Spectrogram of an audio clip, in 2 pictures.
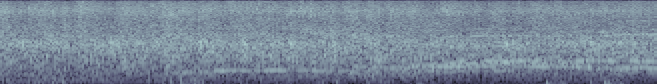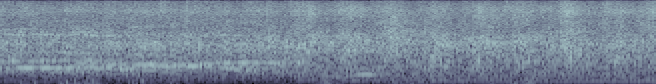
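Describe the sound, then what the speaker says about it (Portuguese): A lecture audience at a jury-trial training event applauds a speaker, broad continuous clapping with a faint tonal hum and a voice murmuring underneath, fairly loud and close throughout. "Mais um aplauso aqui"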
